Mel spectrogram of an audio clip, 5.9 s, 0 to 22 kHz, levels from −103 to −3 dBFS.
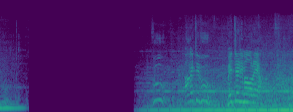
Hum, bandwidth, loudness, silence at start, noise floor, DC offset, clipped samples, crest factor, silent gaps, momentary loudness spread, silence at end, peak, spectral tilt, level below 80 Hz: none; 12.5 kHz; -45 LUFS; 0 s; under -90 dBFS; under 0.1%; under 0.1%; 18 dB; 0.58-2.67 s; 15 LU; 0 s; -28 dBFS; -6 dB/octave; -50 dBFS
